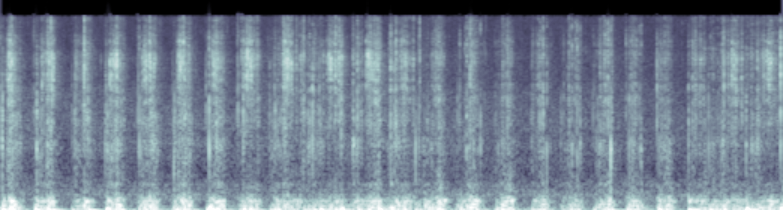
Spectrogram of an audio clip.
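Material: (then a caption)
Soap. Long blue acrylic nails scratch and tap quickly across the surface of a solid white bar of soap lying flat, using both hands. The result is a dense, fast, somewhat irregular stream of dull low thuds layered with bright, hissy scratching bursts that die away almost instantly.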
